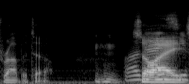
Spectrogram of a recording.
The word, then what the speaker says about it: Robateau: Oh, I will say I just found out today that it's pronounced Robateau.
